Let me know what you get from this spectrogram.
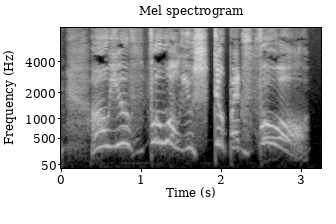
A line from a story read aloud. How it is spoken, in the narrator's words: From a great distance, he heard Alan scream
